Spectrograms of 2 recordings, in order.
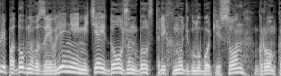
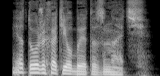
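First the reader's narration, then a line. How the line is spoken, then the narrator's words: Low muffled voice. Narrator (Russian): глухим голосом отозвался генерал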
